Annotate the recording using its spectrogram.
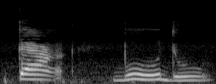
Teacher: Ta jangan tebal huruf ta. Ta bersifat istifal, huruf ringan.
